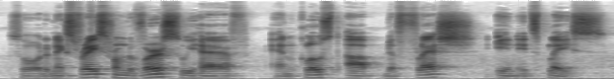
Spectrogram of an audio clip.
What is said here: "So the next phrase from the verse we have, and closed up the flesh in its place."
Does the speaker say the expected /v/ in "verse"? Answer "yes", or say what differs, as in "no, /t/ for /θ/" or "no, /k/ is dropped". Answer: yes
